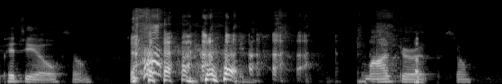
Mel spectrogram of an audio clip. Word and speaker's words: Pidgeot: Pidgeotto then. Pidgeot is Yes, pronounced Pidgeot.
